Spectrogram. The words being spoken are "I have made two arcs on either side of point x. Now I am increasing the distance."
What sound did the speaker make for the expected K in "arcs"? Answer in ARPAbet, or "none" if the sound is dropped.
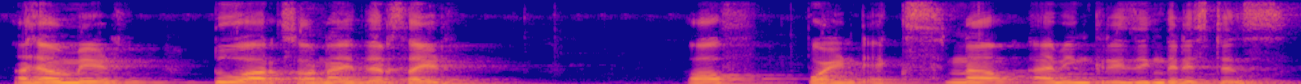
K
